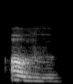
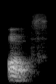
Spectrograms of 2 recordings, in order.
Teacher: so the vowel is different:/ɒ/, and the consonant is also different: /f/ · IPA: /ɒf/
